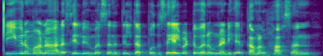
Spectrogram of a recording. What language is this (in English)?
Tamil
